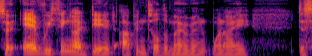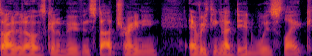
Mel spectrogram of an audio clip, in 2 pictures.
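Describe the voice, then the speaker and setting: A man with an Australian accent, medium pitch, fairly even intonation and a very fast pace, in a very clean recording over a silent background. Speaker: pro wrestler. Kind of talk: interview chat. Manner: halting.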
